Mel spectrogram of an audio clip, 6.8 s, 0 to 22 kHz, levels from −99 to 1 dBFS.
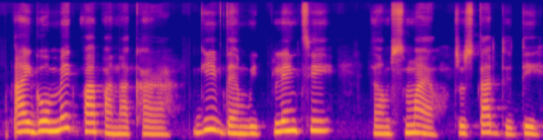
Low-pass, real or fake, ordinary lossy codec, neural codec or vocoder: none; fake; none; autoencoder, 48 kHz, 128 numbers a frame, DAC-VAE, trained on Japanese speech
